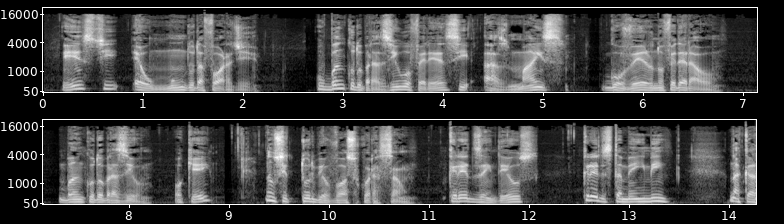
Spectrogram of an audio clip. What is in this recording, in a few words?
locutor brasil brazilian voiceovers; locutor de Brasil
